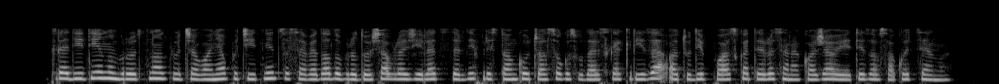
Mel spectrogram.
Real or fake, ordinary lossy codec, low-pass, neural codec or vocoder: real; MP3, 32 kbps; 5.4 kHz; none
